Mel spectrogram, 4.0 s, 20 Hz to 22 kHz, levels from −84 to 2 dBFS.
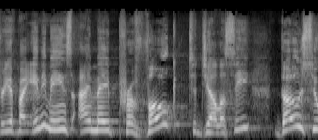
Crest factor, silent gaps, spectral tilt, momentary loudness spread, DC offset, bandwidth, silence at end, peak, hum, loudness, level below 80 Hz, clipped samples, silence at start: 18 dB; none; -1.5 dB/octave; 7 LU; under 0.1%; 17 kHz; 0 s; -4 dBFS; none; -20 LUFS; -80 dBFS; under 0.1%; 0 s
